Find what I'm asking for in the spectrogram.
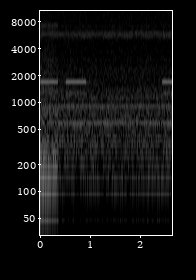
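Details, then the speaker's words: Dead LaCie external hard drive when plugged in: faint, thin, high beeps repeating in short bursts, and the drive is not detected. It previously made a loud grinding noise. "I don't know if you can hear it but it's beeping and you can see it's not detecting"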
